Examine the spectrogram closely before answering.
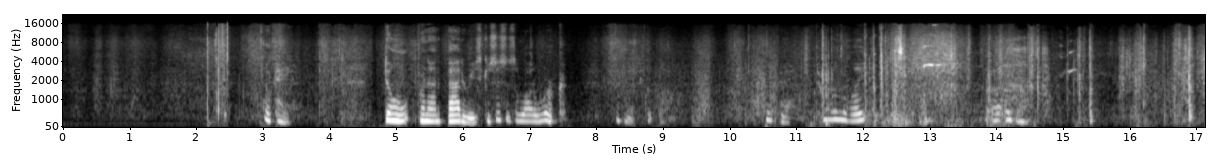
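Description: Clothing rustles and brushes close by.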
